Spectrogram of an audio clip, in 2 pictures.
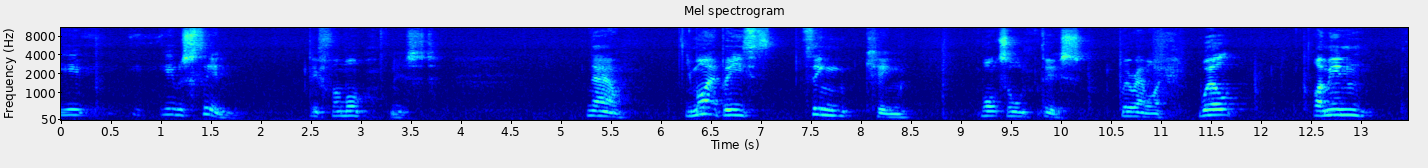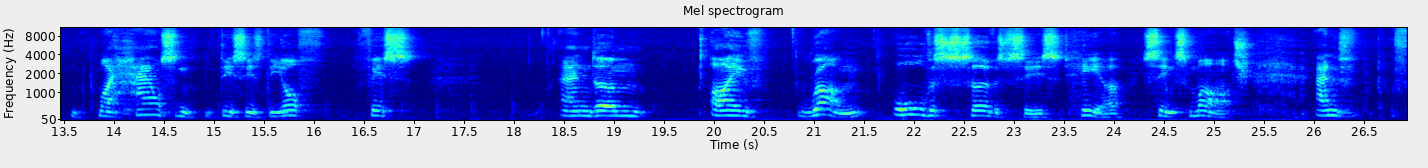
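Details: Adult speaker who states he has a stammer; stuttering.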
